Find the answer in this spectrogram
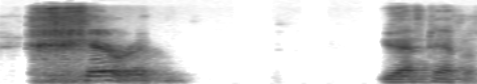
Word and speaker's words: herem: The H usually sometimes it has a dot under it because it's way down in your throat.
